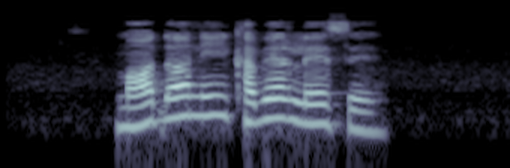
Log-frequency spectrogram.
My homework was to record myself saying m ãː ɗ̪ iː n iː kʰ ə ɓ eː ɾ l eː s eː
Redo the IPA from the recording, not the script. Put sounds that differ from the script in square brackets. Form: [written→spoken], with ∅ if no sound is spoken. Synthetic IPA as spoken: m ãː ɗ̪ [iː→aː] n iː kʰ ə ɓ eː ɾ l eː s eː

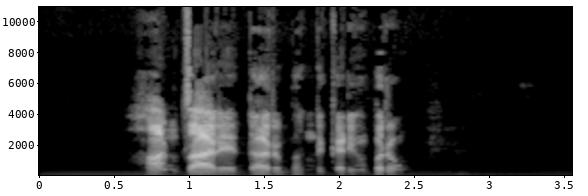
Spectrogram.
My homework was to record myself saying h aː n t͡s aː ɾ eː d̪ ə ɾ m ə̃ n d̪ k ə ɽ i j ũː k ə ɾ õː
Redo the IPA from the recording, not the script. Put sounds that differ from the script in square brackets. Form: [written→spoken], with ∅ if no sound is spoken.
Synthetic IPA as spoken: h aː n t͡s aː ɾ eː d̪ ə ɾ [m→b] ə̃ n d̪ k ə [ɽ→ɾ] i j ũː [k→p] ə ɾ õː

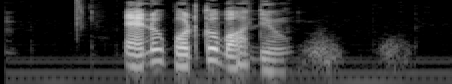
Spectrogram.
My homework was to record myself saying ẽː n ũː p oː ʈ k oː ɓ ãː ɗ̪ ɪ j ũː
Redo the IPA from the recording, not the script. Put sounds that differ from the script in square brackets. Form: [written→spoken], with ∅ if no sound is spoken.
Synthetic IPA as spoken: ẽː n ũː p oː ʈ k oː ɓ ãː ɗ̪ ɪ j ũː

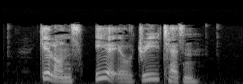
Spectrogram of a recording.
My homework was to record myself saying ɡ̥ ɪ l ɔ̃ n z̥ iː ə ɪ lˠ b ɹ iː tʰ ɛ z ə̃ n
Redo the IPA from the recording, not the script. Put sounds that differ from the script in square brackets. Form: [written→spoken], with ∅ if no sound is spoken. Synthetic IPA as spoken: ɡ̥ ɪ l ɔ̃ n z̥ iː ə ɪ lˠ [b→d] ɹ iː tʰ ɛ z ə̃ n

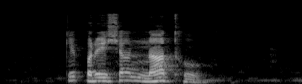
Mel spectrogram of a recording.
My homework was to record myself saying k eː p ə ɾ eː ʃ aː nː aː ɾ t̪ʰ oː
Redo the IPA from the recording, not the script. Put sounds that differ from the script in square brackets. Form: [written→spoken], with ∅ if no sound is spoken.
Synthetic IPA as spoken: k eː p ə ɾ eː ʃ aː nː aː [ɾ→∅] t̪ʰ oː

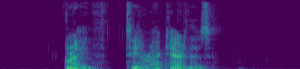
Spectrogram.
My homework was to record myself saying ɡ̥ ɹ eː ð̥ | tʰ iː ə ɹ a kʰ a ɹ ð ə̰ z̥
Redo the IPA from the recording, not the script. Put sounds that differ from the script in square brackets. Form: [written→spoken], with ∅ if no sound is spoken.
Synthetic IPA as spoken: ɡ̥ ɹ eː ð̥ | tʰ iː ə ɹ a kʰ [a→ɛ] ɹ ð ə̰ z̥

